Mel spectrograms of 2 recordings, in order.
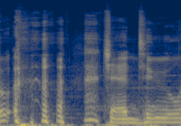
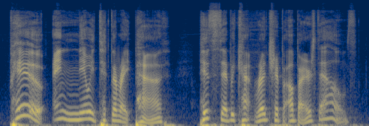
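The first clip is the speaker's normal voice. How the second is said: put-on high, loud Valley Girl voice, made higher; 8 semitones higher, 5 dB louder than usual. Reading a Monster Prom scene aloud, voicing a woman character in Valley Girl voice. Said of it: "the same Valley Girl voice".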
